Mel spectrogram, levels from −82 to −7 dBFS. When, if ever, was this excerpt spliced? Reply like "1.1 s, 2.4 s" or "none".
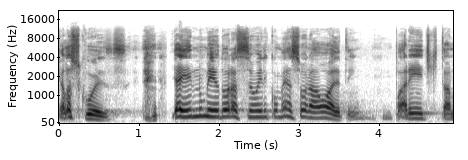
1.3 s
